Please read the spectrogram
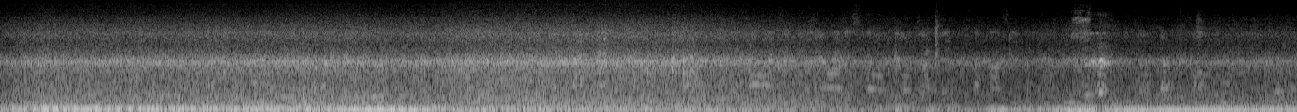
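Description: A tour boat underway on a lake: a steady low engine rumble with a rushing noise of water and passing air over it.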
